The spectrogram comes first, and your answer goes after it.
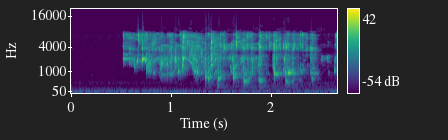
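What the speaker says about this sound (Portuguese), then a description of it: "Olha que barulho de água, que bonito." Water foley played during a tabletop RPG session: trickling, splashing liquid with irregular drips and gurgles over a couple of seconds, moderately quiet, with no voices.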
